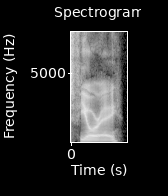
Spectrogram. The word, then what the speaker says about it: Fiore: First was Fiore, which came from, that's how you say it, correct? Yes.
